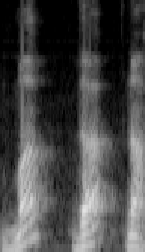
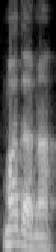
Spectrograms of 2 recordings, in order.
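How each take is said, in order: First: It is said slowly, syllable by syllable. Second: It is said fast, as one word. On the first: "ನಾನು ನಿಧಾನಕ್ಕೆ ಹೇಳ್ತಾ ಇದ್ದೀನಿ" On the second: "fast ಆಗಿ ಹೇಳ್ತಿದ್ದೀನಿ"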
